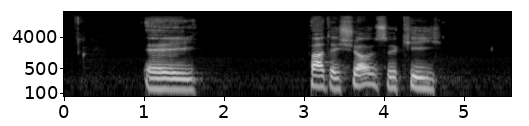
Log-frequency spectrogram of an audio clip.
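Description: A middle-aged man speaks slowly and deliberately into a microphone, with pauses between phrases.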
